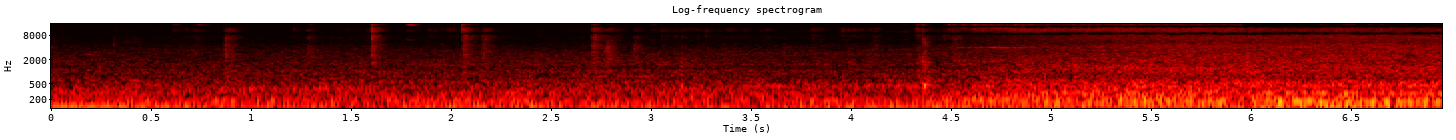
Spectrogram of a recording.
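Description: Cabin running noise of a 500 series Shinkansen, a steady low rumble with a few light clicks. It grows louder about three and a half seconds in, as the end of the car and the vestibule by the gangway are reached.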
